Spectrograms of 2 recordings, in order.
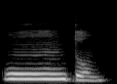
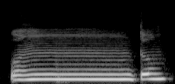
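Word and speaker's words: كنتم: incorrectly by some as کنتم، وہ اخفا کرنے کی بجائے کو لمبا کر دیتے ہیں، ہم نے کنتم نہیں کہنا، کو لمبا نہیں کرنا، واو نہیں اندر ڈالنی، کنتم، تا کے مخرج پر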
